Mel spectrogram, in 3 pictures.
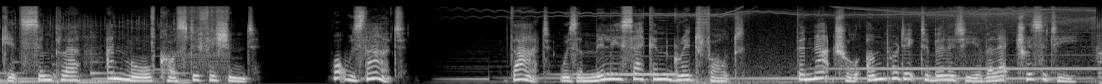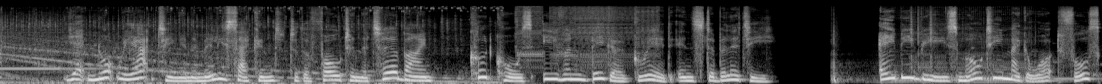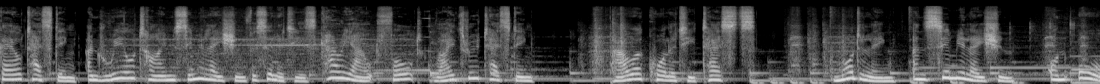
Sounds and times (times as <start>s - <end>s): Speech: 0.0s - 2.6s, 3.3s - 4.1s, 5.1s - 10.9s, 11.6s - 18.8s, 19.8s - 27.4s, 28.1s - 29.6s, 30.4s - 33.0s.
